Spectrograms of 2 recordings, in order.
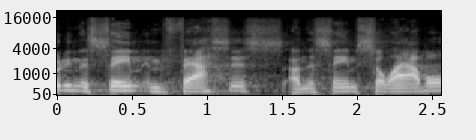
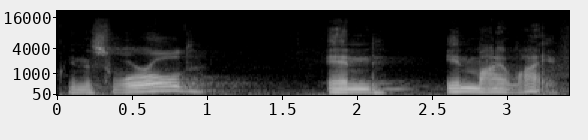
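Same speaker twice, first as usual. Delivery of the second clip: hushed prayer; 6 semitones lower, 5 dB quieter than usual. Acted. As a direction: pray it quietly, drawing each phrase out. Quiet prayer voiced at close.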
